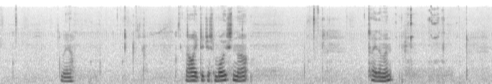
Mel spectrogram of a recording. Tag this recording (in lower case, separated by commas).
speech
